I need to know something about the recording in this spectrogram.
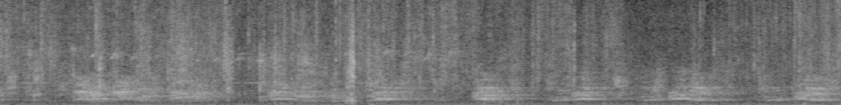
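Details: Female Phu Quoc Ridgeback dog, brindle coat with a black tongue, giving short yelping barks repeated roughly every second over a low background rumble, with a person talking nearby.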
